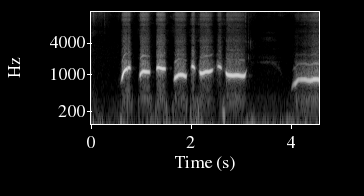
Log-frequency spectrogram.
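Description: A man whistling a tune: a quick run of short notes starting about half a second in, a pause, then a longer held note near the end.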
